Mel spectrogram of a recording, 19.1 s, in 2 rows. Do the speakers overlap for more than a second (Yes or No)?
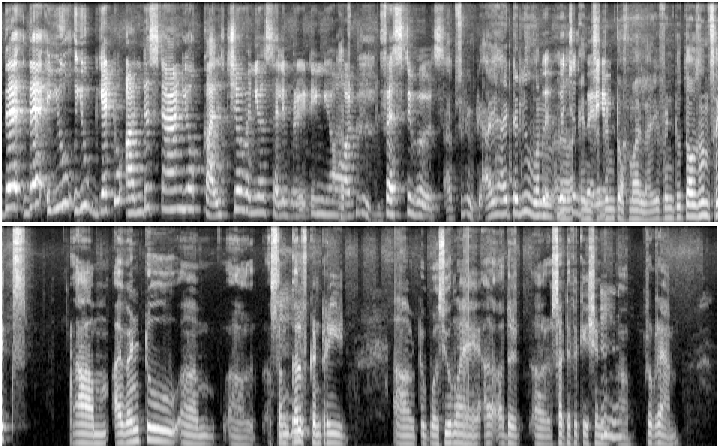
Yes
